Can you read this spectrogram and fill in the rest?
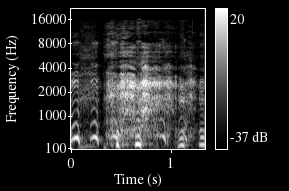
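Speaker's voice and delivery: loud high-pitched laugh; high burst of laughter. Real, not acted. Laughing at his own anecdote, a high loud cackle. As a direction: cracks up at his own story.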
